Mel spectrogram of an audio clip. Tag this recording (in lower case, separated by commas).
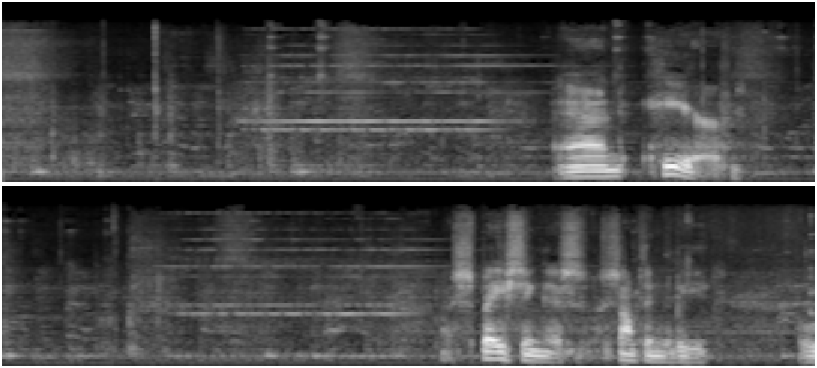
alarm clock, music, speech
